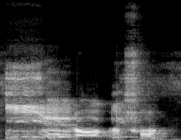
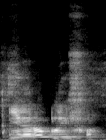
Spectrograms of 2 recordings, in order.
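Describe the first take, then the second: First: Hieróglifo, stress on ró, slowly. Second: Hieroglifo, stress on gli. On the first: Teacher contrasts two stress forms. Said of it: "Existe o". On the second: Teacher corrects the board and repeats the second form. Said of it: "ou você diz hieroglifo". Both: Shown as a demonstration.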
